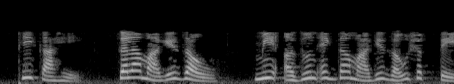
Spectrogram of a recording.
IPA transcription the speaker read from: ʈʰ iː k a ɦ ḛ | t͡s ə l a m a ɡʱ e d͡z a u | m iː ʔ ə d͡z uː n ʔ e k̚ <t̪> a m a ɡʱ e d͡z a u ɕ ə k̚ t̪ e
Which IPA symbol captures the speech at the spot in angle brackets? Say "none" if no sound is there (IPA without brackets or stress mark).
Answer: d̪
